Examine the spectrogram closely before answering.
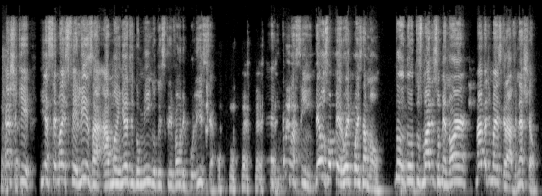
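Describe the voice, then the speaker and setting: A man hosts a running podcast with a high, bright voice. He jokes and swears freely, rambling and circling back over the same phrases. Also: animated, moderate pace, a little hiss or hum. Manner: joking, profane, rambling. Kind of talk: casual chat.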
